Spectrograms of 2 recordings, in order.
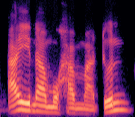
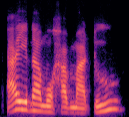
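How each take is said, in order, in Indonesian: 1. Nama itu berakhir dengan bunyi n tambahan di akhir. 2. Nama itu berakhir dengan vokal tanpa n di akhir. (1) "Karena Muhammad termasuk nama yang munsorif atau bertanwin" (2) "Tidak boleh"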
